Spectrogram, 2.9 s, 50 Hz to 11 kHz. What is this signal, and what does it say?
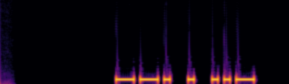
Morse code, heard as a keyed tone, about 20 wpm, 700 Hz. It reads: GEU
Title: USA Call Sign Postfixes - 3 Letters 20wpm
